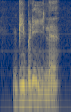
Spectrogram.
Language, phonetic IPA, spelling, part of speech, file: Polish, [bʲiˈblʲijnɨ], biblijny, adjective, Pl-biblijny.ogg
